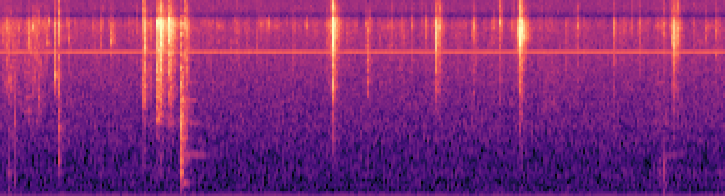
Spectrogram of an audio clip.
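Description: Knife cutting the big stem off broccoli: several sharp, crisp snips and clicks spaced irregularly over a quiet kitchen hum.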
